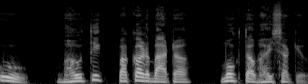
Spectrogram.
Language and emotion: Nepali, neutral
